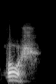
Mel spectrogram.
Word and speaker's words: Pox: POX. Yeah, Posh. Siglo Cero. It's not Pox.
